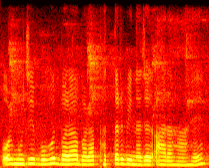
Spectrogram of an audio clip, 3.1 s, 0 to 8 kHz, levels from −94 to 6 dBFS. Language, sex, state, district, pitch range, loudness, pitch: Hindi, female, Arunachal Pradesh, Papum Pare, 185-220 Hz, -13 LUFS, 205 Hz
